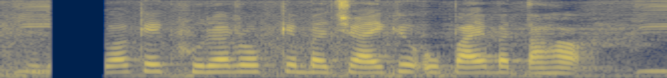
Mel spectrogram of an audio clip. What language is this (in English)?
Chhattisgarhi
